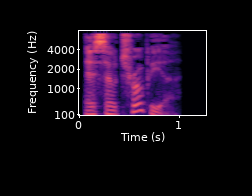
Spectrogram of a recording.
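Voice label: "esotropia", British English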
